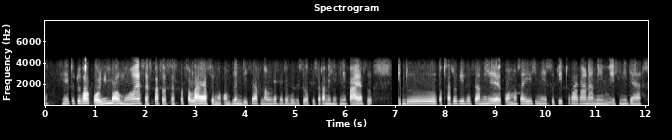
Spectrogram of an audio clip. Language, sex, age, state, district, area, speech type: Assamese, female, 30-45, Assam, Charaideo, rural, conversation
